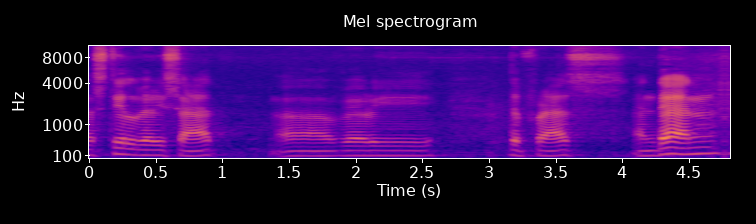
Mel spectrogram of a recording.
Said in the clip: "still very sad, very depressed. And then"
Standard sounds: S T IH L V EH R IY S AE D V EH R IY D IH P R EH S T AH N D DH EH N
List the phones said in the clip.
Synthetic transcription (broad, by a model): S T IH L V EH R IY S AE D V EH R IY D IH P R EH S AH N D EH N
